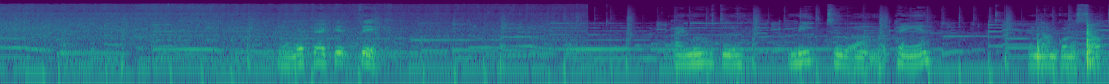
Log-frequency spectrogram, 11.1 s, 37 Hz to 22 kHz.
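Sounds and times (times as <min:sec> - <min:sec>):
beef sizzling in a skillet: 0:00.0 - 0:05.9
background music: 0:00.0 - 0:11.0.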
